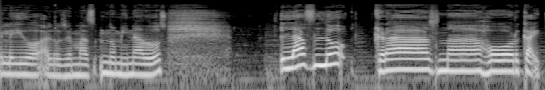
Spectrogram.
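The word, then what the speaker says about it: László Krasznahorkai: Pues lo pronunciaste increíble, Laszlo Krasznahorkai.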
